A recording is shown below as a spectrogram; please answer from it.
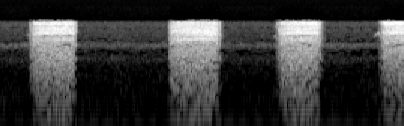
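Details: Owlets inside their nest cavity screech in alarm: four rasping, breathy bursts of about half a second each, coming at slightly uneven intervals.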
